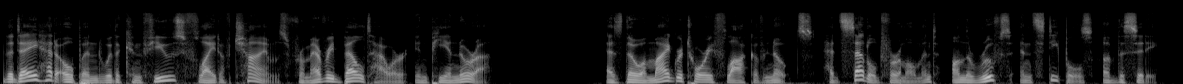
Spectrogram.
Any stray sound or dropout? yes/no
no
